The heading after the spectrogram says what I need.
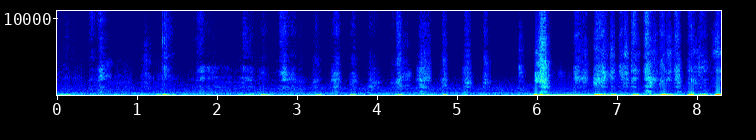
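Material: Foam.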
